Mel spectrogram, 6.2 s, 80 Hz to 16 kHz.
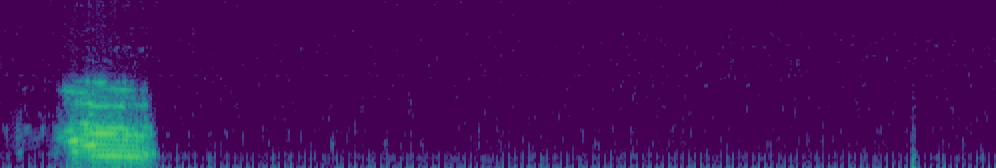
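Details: Carpathian stag, Bucovina, breeding season 2021: one short harmonic roar of under a second, rough and bellowing, then near silence broken by a single faint click.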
